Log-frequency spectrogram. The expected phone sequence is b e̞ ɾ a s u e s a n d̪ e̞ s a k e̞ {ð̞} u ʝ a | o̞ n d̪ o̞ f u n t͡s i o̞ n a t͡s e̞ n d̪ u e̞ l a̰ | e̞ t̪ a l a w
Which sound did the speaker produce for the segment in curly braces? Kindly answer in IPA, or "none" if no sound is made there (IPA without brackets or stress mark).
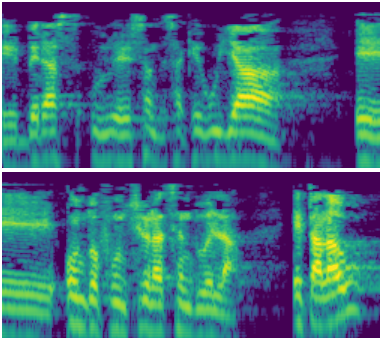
ɣ̞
